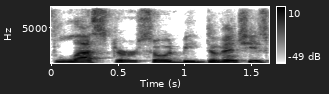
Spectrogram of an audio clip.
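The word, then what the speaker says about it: Leicester: Henry beam is correct he says says this pronounced Lester so it' be da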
